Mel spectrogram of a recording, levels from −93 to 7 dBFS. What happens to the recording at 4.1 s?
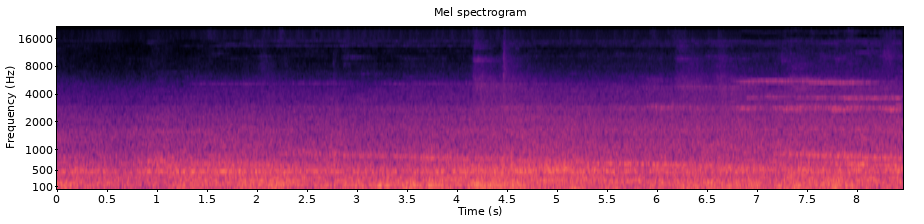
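Nothing goes wrong at 4.1 s: the sound plays through that moment intact, with no dropout, click, distortion or other fault.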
